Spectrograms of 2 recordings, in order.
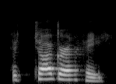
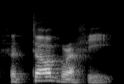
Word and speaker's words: photography: in the word is with the suffix c y t y p h y g y e l stress falls on the second syllable preceding them okay like okay who can read photography yes photography so the stress in talk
